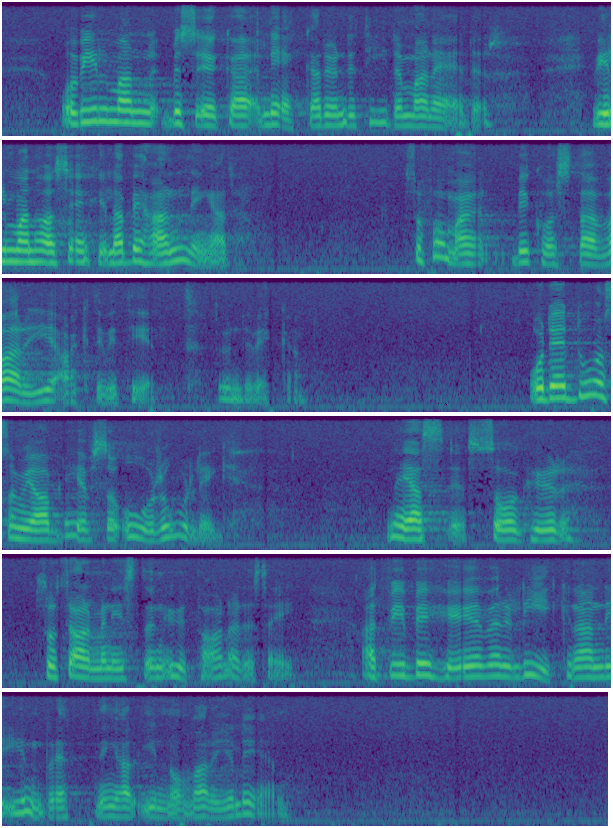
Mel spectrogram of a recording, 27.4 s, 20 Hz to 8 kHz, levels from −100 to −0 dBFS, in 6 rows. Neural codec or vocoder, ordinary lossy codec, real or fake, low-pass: none; none; real; 7.2 kHz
